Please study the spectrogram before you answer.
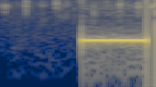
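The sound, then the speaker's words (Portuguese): Telephone call tone on a number that does not answer: after near silence, a steady single-pitched beep sounds for about half a second, breaks off briefly, and then starts again. “Estou ligando agora O número mesmo. não responde.”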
